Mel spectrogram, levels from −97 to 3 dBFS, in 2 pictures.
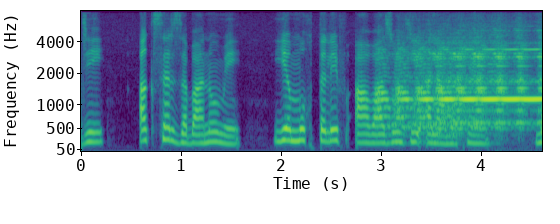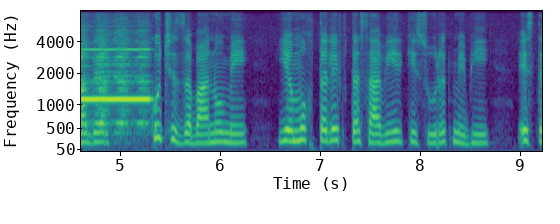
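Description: Feedback howl from 2.81 to 5.44 s: a microphone-to-loudspeaker loop with a delay of about a fifth of a second gains level each trip, building a tone near 1 kHz that peaks about 8 dB above the speech.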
